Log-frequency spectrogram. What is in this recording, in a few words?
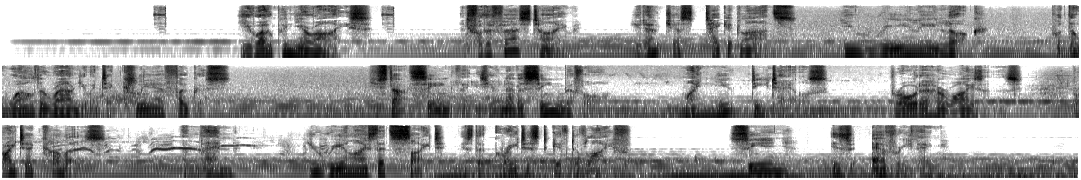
Corporate Movie; Hoya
